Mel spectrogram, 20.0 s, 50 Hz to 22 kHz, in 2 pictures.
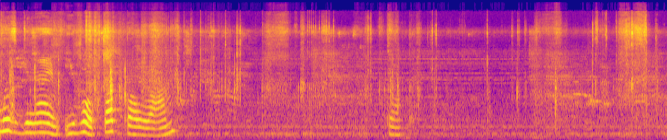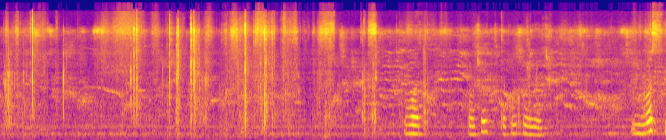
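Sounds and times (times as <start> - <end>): paper folding and crackling: 0.0 - 18.2.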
